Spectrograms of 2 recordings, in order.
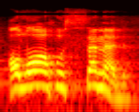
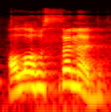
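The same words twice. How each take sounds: The two takes are said the same way.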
